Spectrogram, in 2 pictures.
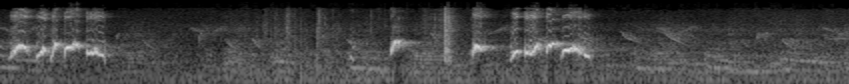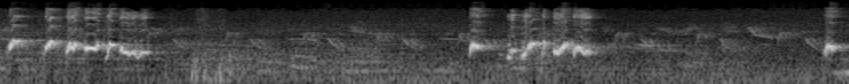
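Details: Red-whiskered bulbul kept in a cage, delivering repeated bright, bubbly warbled phrases of several quick notes each, roughly every two to three seconds, with scattered softer chirps and light rustling between them.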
